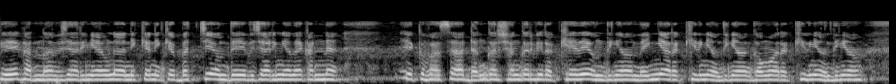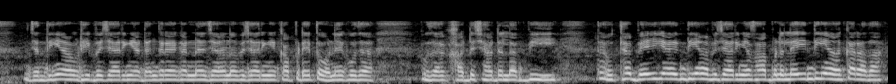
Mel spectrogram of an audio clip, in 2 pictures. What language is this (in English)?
Dogri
